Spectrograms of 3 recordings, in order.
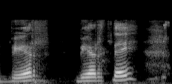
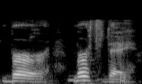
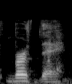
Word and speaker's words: birthday: word birthday okay here you tend to roll your arms a little bit saying bir birday okay so what we want to pronounce is an R sound saying bur birthday try that please birthday birthday there you go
